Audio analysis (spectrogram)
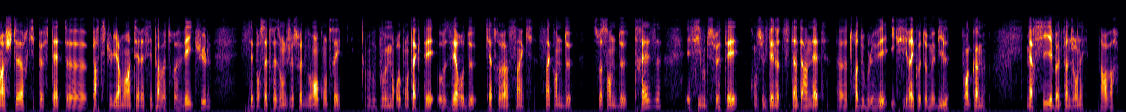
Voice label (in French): message vocal auto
